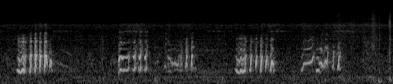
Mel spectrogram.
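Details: Several growing turkeys, nearly six months old, gobble in four clear rattling bursts, each a tight string of quick pulses separated by short silences.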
